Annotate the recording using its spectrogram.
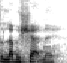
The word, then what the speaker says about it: Labuschagne: It's pronounced Labuschagne.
